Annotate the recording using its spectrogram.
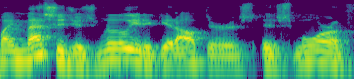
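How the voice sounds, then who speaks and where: At a fairly quick pace, a man with an unremarkable speaking voice talks with ordinary pitch variation. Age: 60s. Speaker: actor and fitness trainer. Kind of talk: podcast interview.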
